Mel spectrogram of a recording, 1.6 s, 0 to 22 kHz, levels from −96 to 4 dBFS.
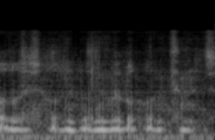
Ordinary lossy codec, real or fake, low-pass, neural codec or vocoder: MP3, 64 kbps; fake; 9.9 kHz; autoencoder, 22.05 kHz, a latent of 192 numbers a frame, VITS, trained on many speakers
